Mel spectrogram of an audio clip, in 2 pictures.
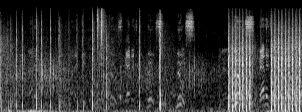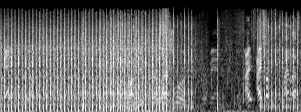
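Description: Gunfire during a river crossing assault in the military shooter game Squad: scattered single shots give way to a long, dense burst of rapid automatic fire, then more sporadic shots near and far, with voices talking over it.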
